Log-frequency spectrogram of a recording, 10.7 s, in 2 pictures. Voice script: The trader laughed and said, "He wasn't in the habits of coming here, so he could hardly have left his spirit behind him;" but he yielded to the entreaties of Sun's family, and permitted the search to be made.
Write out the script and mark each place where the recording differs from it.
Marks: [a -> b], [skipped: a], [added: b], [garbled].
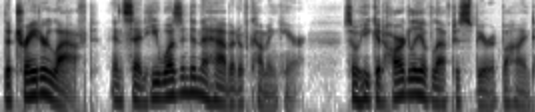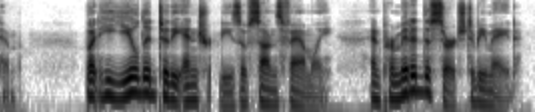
The trader laughed and said, "He wasn't in the [habits -> habit] of coming here, so he could hardly have left his spirit behind him;" but he yielded to the entreaties of Sun's family, and permitted the search to be made.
